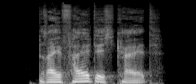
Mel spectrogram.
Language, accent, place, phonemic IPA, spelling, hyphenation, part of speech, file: German, Germany, Berlin, /dʁaɪ̯ˈfaltɪçˌkaɪ̯t/, Dreifaltigkeit, Drei‧fal‧tig‧keit, noun, De-Dreifaltigkeit.ogg
- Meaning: Trinity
